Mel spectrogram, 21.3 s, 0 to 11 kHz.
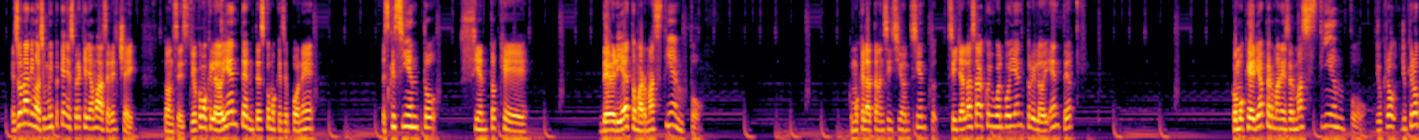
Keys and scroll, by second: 3.2 Return, 16.0 Return.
